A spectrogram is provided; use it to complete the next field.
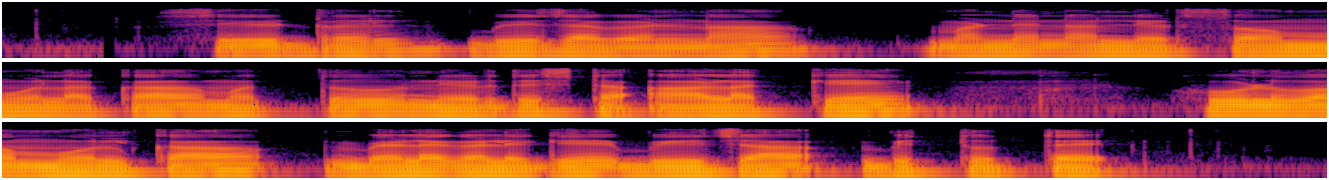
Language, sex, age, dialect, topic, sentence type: Kannada, male, 18-24, Mysore Kannada, agriculture, statement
